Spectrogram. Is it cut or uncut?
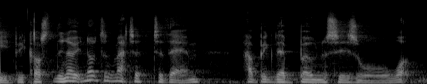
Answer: uncut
